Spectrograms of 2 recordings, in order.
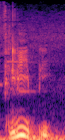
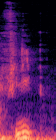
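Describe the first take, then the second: First: It is said the Brazilian way, ending in 'ee'. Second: It is said the European Portuguese way.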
